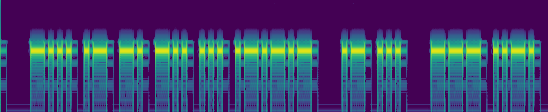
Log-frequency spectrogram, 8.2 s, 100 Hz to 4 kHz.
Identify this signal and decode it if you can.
Morse code, heard as a keyed tone, about 18 wpm, 750 Hz. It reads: BANDS. AS OF
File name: Archive / 18 WPM / 18WPM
